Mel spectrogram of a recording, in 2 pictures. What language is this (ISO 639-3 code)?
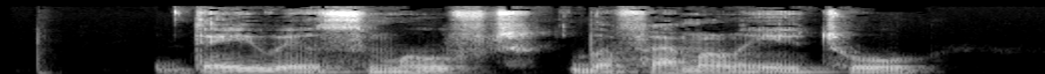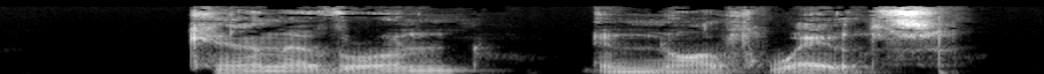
eng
